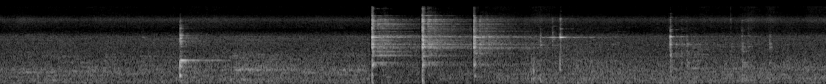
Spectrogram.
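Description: Ringing metal clanks of a large steel spanner knocking against the gear and housing of an L1-185 tractor's rear-axle final drive. One clink about two seconds in, then three loud strikes about half a second apart near the middle, followed by lighter clinks.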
